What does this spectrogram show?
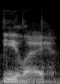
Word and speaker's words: Eli: elay elay yeah um I think they pronounced it Ellie in this movie they do um but the the audio book pronounces it elay yeah which makes because it's Elias I and I believe that's correct so I I before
